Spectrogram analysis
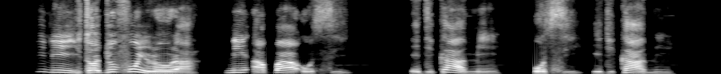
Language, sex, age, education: Yoruba, male, 15-29, secondary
